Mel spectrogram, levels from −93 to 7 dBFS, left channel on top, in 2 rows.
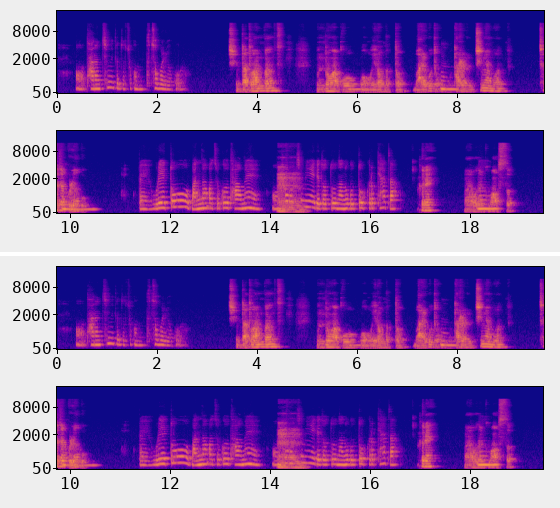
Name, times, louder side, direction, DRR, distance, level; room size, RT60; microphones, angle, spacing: voice 1, 0.4-2.6 5.8-6.3 7.7-8.0 9.8-10.5 11.4-16.6 18.1-18.6, left 1 dB, 85° left, 1.3 m, -29 dB
voice 2, 3.4-4.5 4.8-8.9 9.6-10.3 14.1-14.7 17.0-17.3 17.9-18.7, right 1 dB, 45° left, 4.1 m, -28 dB
7.4 x 6.4 x 2.5 m
head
